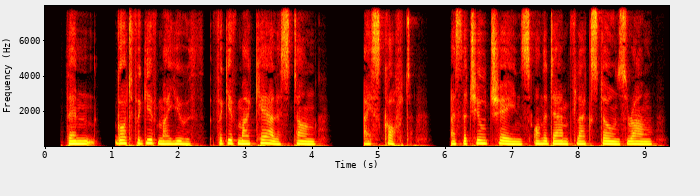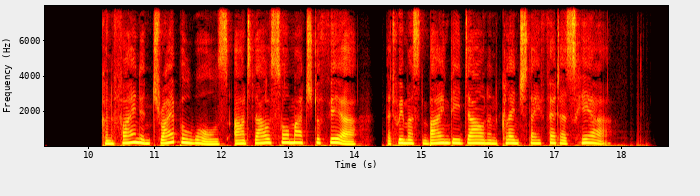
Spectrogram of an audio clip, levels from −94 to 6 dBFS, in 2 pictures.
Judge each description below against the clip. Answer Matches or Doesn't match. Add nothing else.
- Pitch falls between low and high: Matches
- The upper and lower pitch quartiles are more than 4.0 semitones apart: Matches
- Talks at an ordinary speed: Doesn't match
